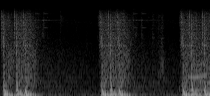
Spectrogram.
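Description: Bursts of rapid gunfire from a competitive ranked online shooter match, two loud clusters of quick shots separated by a short pause, with no talking.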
